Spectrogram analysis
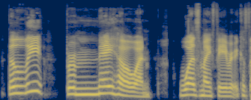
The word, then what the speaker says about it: Lee Bermejo: i think i have to decide that the lee vermeo i know how to say his name the lee bermejo one was my favorite because i love the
